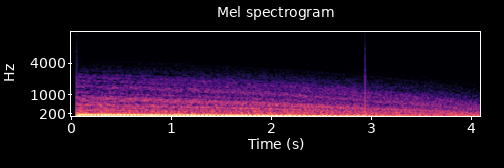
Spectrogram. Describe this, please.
Power down
A powering down sound
off, scifi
